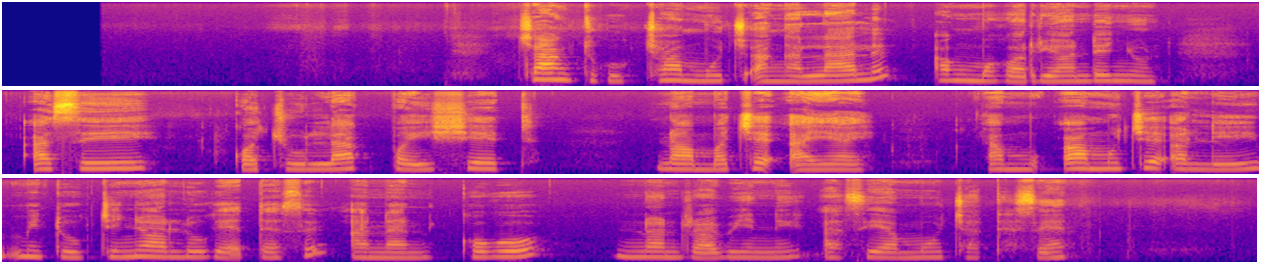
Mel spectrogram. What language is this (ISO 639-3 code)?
kln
